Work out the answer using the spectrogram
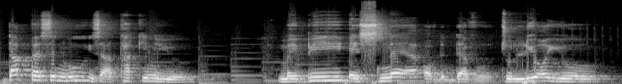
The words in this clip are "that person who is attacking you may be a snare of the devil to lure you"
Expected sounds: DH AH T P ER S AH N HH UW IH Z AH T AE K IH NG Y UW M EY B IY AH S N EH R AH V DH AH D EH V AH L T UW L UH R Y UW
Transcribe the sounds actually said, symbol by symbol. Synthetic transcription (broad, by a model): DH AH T P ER S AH N HH UW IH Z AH T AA K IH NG Y UW M EY B IY AH S N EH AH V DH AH D EH V AH L T UW L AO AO Y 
